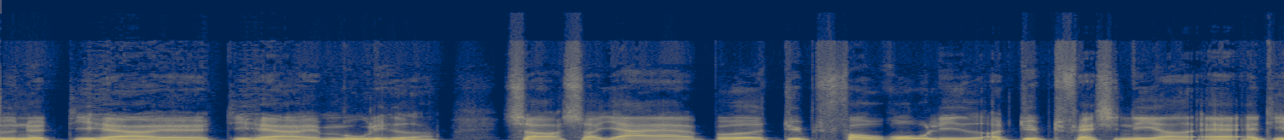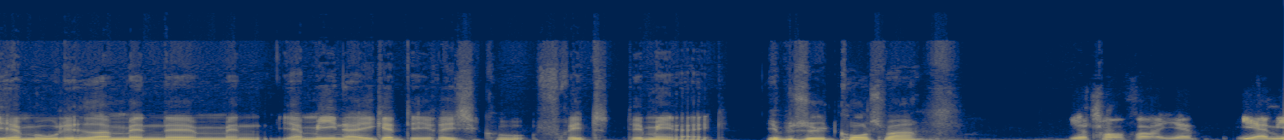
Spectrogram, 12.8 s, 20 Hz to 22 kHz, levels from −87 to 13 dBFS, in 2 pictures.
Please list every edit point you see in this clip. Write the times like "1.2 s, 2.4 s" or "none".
none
